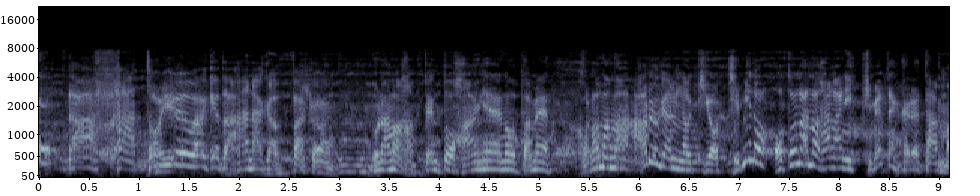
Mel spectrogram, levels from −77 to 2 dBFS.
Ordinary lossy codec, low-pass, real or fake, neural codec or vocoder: none; none; fake; codec, 16 kHz, 4 kbps, X-Codec, WavLM features, trained on Multilingual LibriSpeech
